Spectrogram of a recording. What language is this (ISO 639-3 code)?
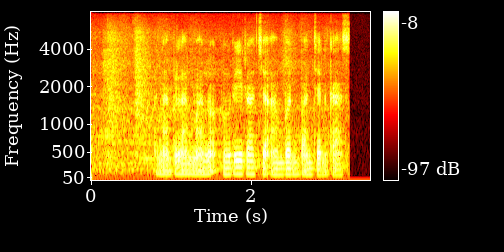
jav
